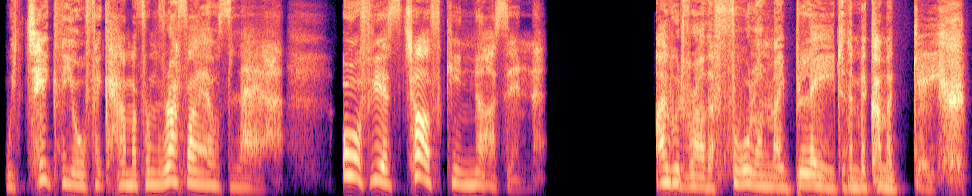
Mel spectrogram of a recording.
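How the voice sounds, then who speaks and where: An actress playing a fierce, proud young female alien warrior in a video game, with a husky, raspy voice and a clipped, haughty, formal manner. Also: mid-range voice, expressive, measured pace, fairly bright tone, no room sound, clean studio sound. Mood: resolute. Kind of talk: video game character voice acting.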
